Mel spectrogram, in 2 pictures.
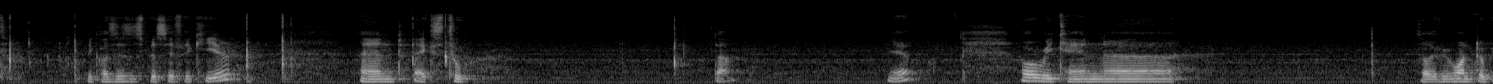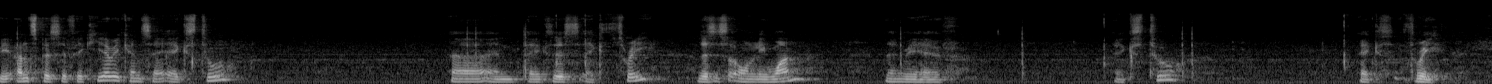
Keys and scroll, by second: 0.0-0.4 typing, 3.5 x, 3.9 2, 6.2 alt+6, 15.5-16.6 typing, 19.9 BackSpace, 20.2 3, 25.4 x, 25.7 2, 27.4 Left, 27.8 BackSpace, 28.1 3.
